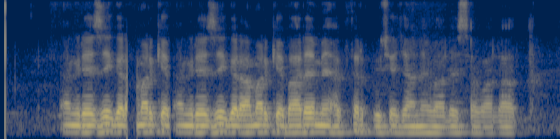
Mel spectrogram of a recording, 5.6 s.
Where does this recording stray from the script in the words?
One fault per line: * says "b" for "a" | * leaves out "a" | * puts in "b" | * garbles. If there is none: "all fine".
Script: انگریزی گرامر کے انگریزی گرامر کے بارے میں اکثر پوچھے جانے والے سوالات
all fine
